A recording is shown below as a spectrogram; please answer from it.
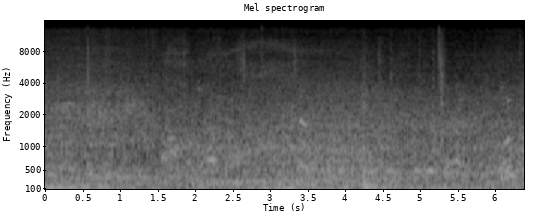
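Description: Steady road traffic rumble with a vehicle engine running nearby, and faint distant voices.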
